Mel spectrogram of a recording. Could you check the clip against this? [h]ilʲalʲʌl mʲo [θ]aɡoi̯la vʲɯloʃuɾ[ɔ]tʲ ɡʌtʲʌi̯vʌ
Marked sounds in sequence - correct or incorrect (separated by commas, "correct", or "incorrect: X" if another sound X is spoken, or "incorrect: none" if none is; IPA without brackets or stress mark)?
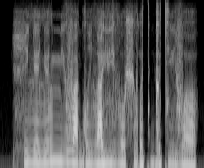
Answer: correct, incorrect: v, incorrect: o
